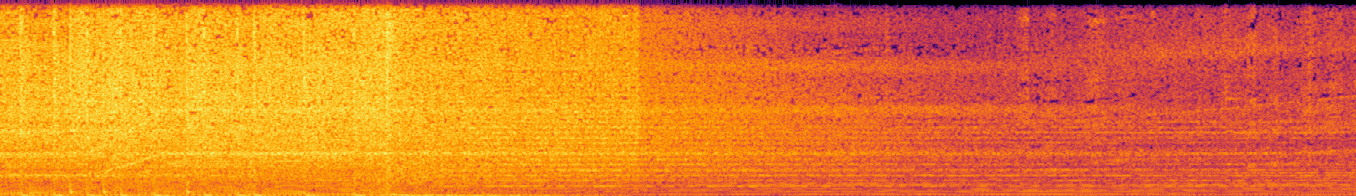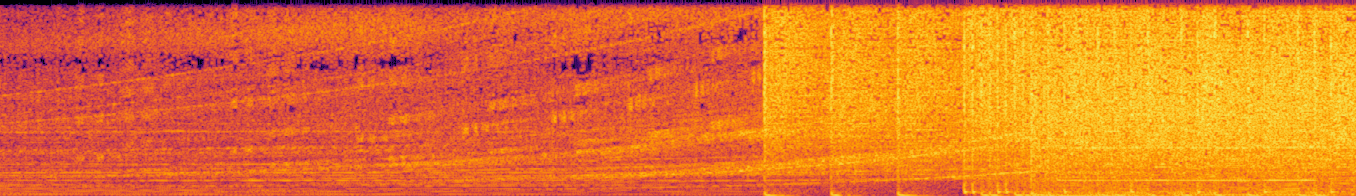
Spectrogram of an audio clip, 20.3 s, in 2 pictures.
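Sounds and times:
HIIT metal music: 0.0 - 7.9, 15.9 - 20.3.

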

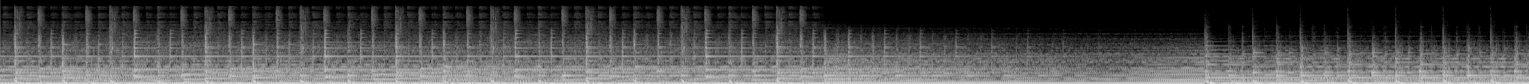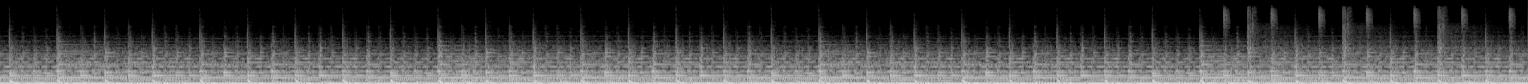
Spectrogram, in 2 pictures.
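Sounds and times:
upbeat corporate music loop: 0.0 - 30.5.

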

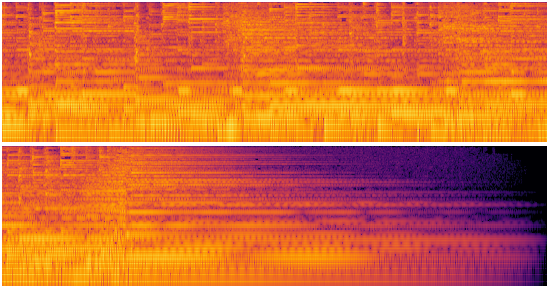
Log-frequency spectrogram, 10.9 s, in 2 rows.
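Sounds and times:
upbeat wedding music: 0.0 - 8.1.

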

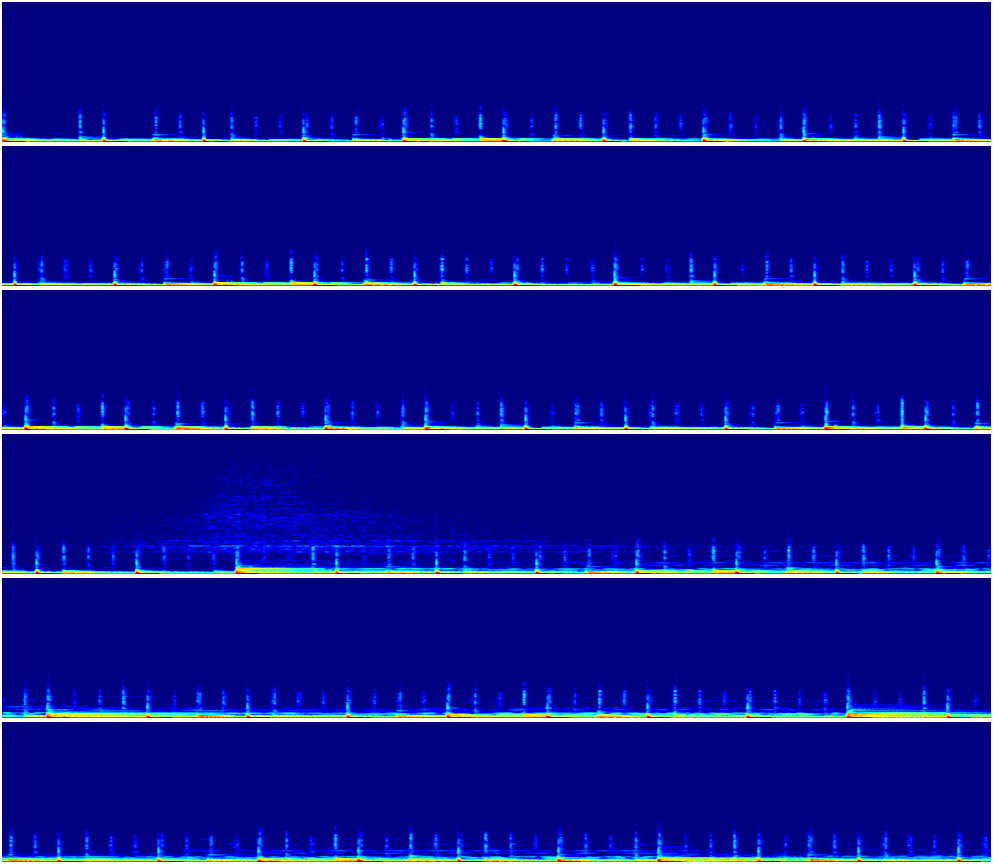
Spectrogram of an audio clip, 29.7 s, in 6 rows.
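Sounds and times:
corporate music: 0.0 - 29.6.

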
